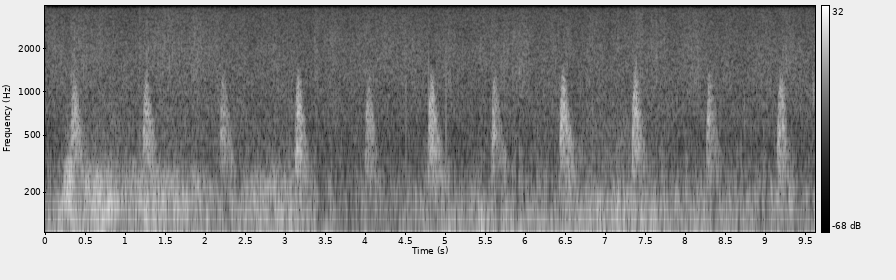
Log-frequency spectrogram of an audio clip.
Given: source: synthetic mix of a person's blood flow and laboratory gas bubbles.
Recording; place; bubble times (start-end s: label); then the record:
Doppler ultrasound of blood flow; subclavian vein
9.15-9.38 s: bubbles
9.55-9.63 s: bubbles
From the record:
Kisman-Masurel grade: 121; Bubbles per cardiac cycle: 1 to 2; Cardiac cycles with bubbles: 10 to 50%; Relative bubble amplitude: barely perceptible (0.100 to 0.250); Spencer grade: 2 (many but less than half of the cardiac periods contain bubble signals, singularly or in groups); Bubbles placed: anywhere in the cardiac cycle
